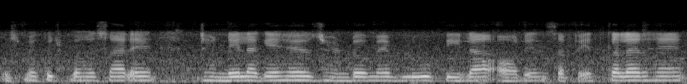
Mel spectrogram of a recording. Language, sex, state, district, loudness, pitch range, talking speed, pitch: Hindi, female, Maharashtra, Mumbai Suburban, -19 LUFS, 175-185 Hz, 140 wpm, 180 Hz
